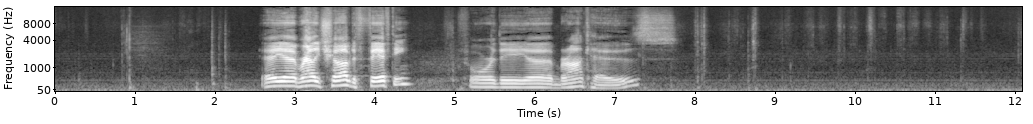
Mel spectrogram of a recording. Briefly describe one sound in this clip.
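Trading cards flick and rustle as they are shuffled through by hand.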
